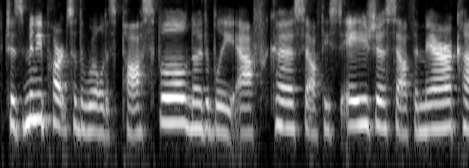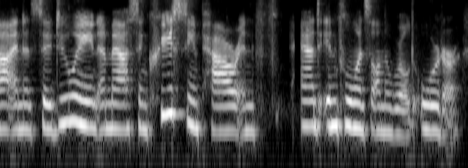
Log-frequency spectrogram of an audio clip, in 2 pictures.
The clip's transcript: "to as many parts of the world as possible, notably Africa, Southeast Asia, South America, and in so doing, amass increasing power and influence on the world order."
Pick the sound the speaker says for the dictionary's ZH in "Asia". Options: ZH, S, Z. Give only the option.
ZH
